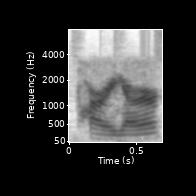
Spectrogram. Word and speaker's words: Perrier: I think the proper pronunciation is Perrier.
